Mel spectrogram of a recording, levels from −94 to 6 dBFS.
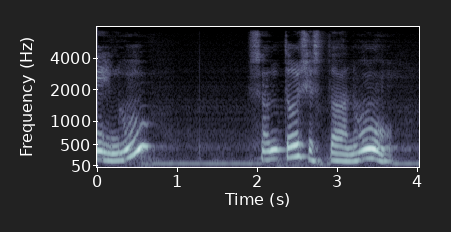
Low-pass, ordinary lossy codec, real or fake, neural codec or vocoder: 7.2 kHz; none; fake; autoencoder, 48 kHz, 32 numbers a frame, DAC-VAE, trained on Japanese speech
